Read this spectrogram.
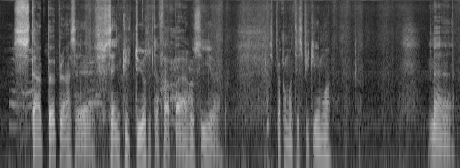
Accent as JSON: {"language": "French", "country": "Belgium", "said": "même moi en tant que Belge, j'ai une carte d'identité qui est pourrie"}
